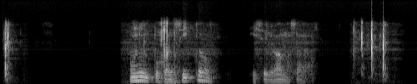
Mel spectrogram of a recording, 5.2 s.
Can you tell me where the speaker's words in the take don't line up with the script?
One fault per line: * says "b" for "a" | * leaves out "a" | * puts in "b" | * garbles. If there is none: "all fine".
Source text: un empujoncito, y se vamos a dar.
* puts in "lo"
